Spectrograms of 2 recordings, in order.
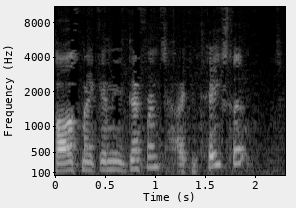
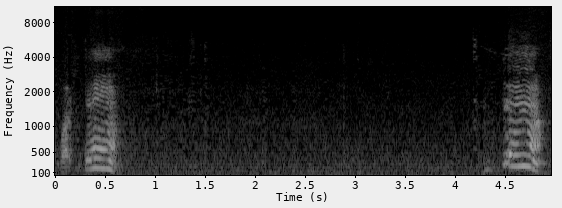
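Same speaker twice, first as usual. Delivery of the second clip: high, chewing, mouth full; 7 semitones higher, 9 dB quieter, slower than usual. Real, not acted. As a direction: say it through the food. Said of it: "talk with my mouth full".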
